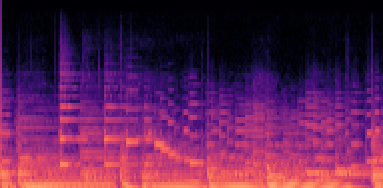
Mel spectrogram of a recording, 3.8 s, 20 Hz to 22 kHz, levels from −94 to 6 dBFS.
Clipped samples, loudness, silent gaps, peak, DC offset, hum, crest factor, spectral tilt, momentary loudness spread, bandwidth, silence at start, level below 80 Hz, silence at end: under 0.1%; -21 LUFS; none; -8 dBFS; under 0.1%; none; 12 dB; -10 dB/octave; 4 LU; 5.8 kHz; 0 s; -24 dBFS; 0 s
